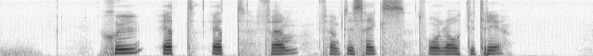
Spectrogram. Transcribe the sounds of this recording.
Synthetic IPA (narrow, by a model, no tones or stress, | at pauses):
ɧʉ̟ː | ɛt̪ | ɛt̪fɛm | fɛmt̪ɪsɛkst̪ʰv̥oːhɵnd̪ɾaɔt̪ːɪt̪ʰɾeː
